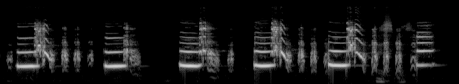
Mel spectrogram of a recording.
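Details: Black francolin, Pakistan. Harsh rhythmic phrases of a low clear note, then a buzzy upward sweep and clipped ticks. There are four bursts with short silent gaps between them, and no background noise.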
